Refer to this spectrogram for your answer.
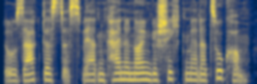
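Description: A woman's voice: on the low side, level tone, normal speed, gravelly, no room sound. Curt, arrogant young man, cold and lecturing; a woman reads him, dry close sound. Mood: probing.

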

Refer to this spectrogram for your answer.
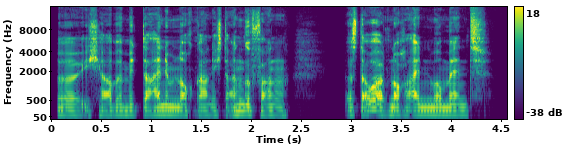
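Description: A man's voice: medium pitch, moderate pace, no room sound, clean studio sound, natural voice. A reader voicing Walter, a fussy older husband who is proud of his bicycle work and defensive when nagged. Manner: defensive, self-important.

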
